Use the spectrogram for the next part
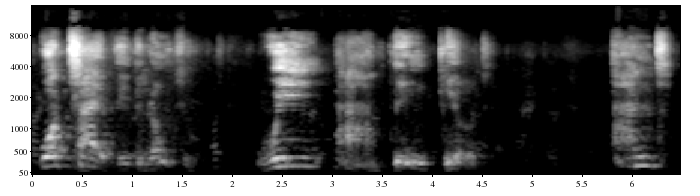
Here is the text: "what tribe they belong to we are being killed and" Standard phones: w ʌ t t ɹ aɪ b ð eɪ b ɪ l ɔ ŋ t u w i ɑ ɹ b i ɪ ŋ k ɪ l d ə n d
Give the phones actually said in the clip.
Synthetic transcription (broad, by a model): w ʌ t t aɪ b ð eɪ b ɪ l ɔ ŋ t u w i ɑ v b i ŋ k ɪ l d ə n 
